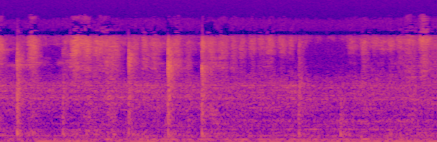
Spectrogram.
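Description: Chalk writing on a chalkboard: a run of short scratching strokes and light taps as a word is written out by hand.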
